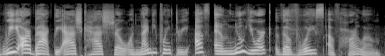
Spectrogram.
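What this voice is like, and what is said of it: Radio announcer voice. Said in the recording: “It's your radio voice?”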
